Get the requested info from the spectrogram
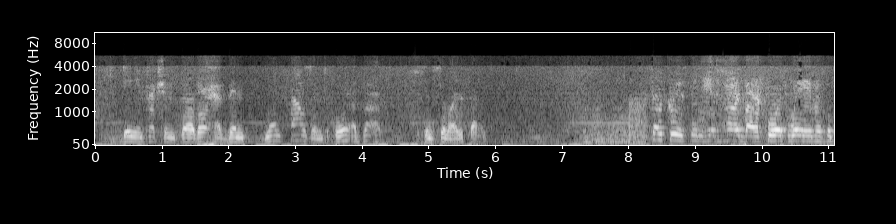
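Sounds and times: radio static hiss and crackle: 0.0 - 11.0.

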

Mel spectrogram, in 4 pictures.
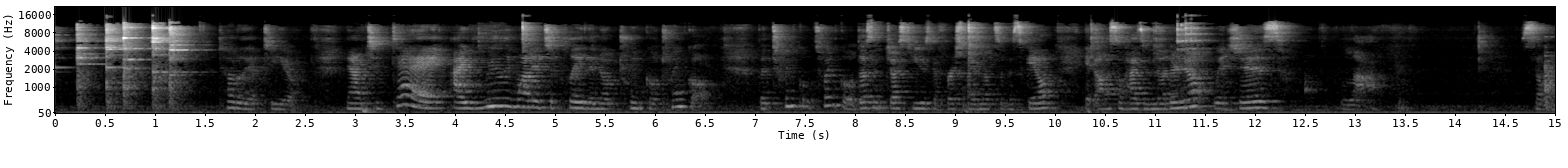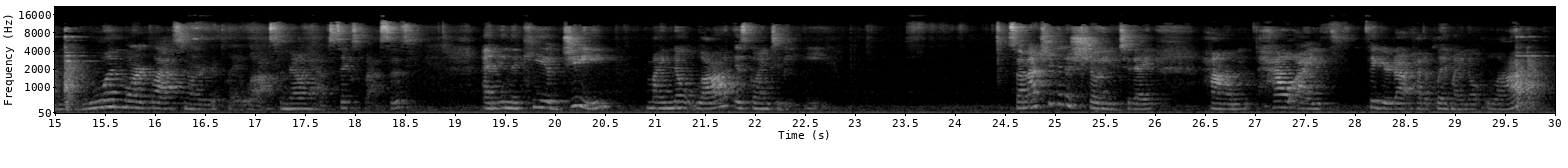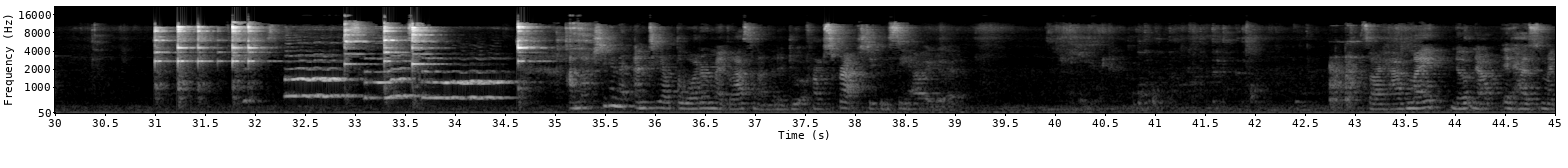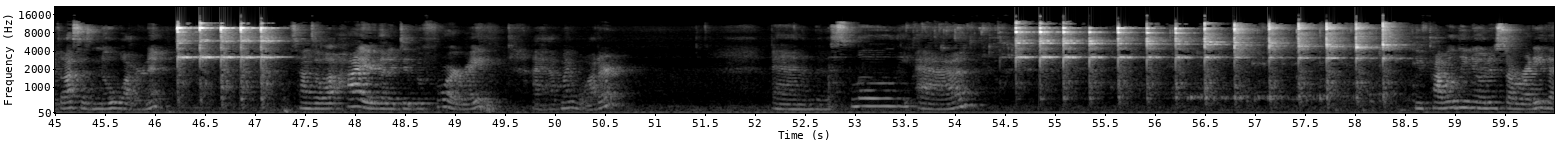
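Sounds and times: chopstick tapping water-tuned glasses: 31.0 - 32.3, 32.9 - 33.8, 34.6 - 35.0, 46.2 - 47.4, 54.4 - 58.6
water pouring into jar: 56.2 - 58.6.

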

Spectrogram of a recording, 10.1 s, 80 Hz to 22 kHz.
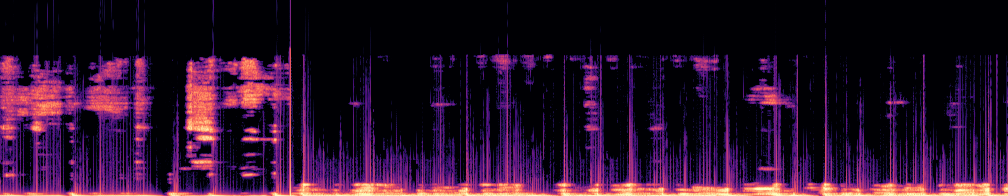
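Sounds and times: bass-heavy electronic music on subwoofer: 0.0 - 10.0.

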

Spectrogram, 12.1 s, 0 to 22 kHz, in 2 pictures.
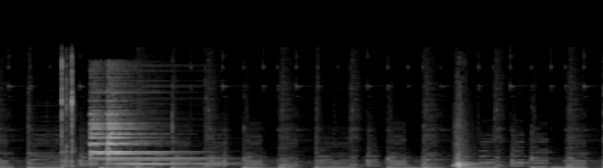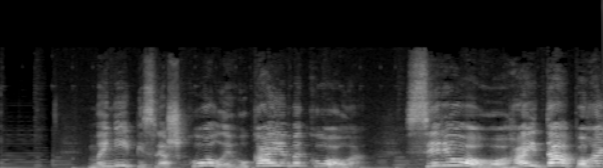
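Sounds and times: light background music with beat: 0.0 - 7.4
bright bell ding: 0.9 - 2.4.

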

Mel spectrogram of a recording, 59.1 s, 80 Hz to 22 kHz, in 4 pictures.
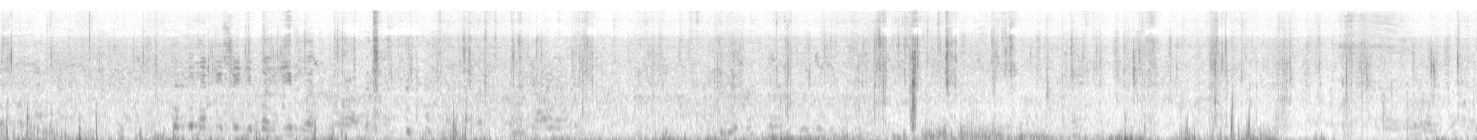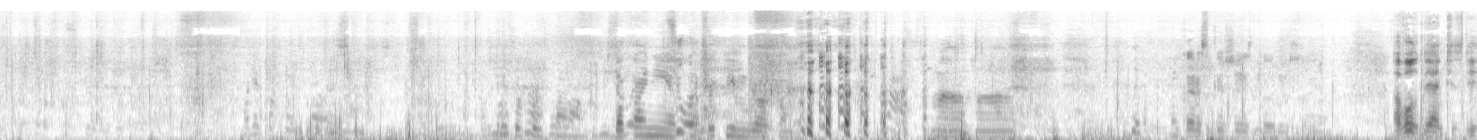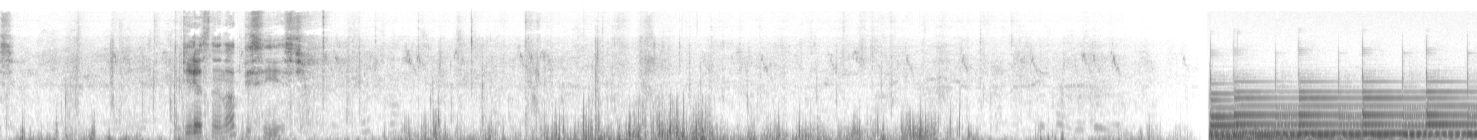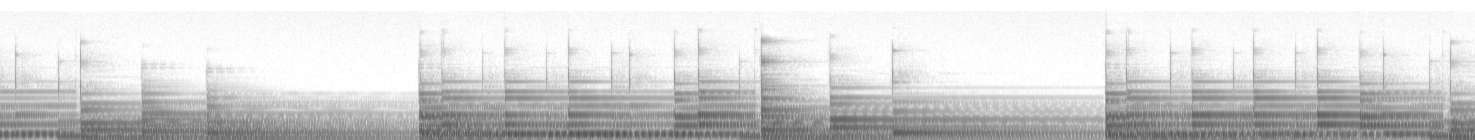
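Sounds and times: footsteps on pavement: 0.4 - 19.7.

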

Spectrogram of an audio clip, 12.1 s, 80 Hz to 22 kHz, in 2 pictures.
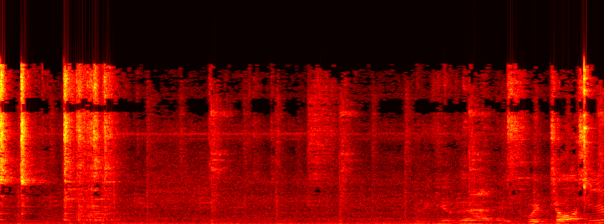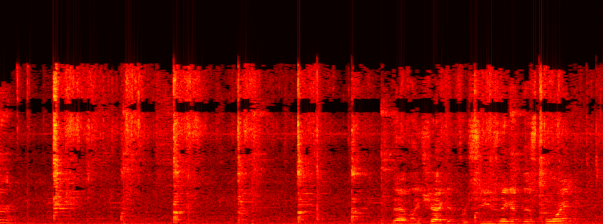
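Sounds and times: metal spoon scraping steel bowl: 0.0 - 1.2.

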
